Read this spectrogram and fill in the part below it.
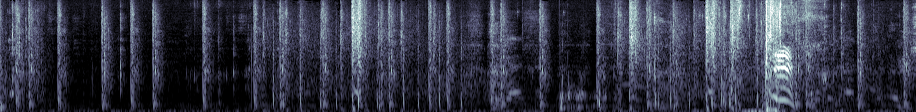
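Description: Gunfire in a military shooter game set in a desert: rapid crisp shots, single cracks and short bursts, some near and some farther off, with a sharp louder blast near the end, continuous throughout.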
